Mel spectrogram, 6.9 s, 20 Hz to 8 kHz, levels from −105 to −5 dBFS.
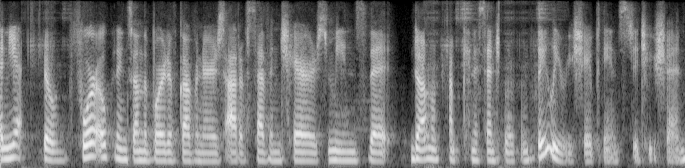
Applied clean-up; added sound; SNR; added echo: neural separator model SepFormer DNS4.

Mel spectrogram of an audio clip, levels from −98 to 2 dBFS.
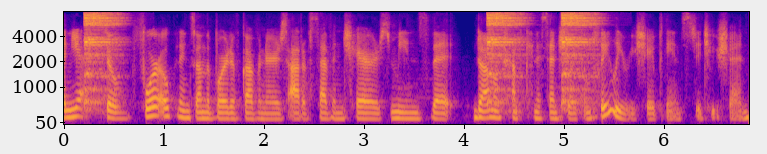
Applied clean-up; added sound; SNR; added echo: none; Hi-hat; -5 dB; none.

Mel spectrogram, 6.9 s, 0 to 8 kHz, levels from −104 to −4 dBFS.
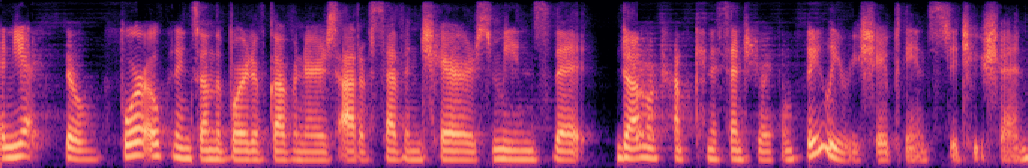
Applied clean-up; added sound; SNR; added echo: neural mask model DeepFilterNet 3.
